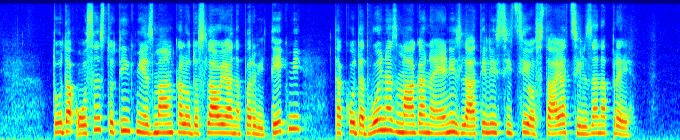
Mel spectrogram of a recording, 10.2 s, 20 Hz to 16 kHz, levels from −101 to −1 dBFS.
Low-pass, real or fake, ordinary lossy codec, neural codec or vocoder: 14.4 kHz; fake; none; codec, 44.1 kHz, 7.8 kbps, DAC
